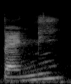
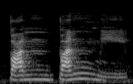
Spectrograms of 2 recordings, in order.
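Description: First: The first syllable sounds like 'bang'. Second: The first syllable sounds like 'bun'. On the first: The speaker calls it right. "they pronounce it as bang mi" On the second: The speaker calls it wrong. "You will always read it as bun mi, but it's not bun mi"

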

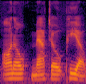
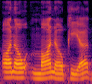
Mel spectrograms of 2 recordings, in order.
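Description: First: The third syllable starts with a T sound. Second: The third syllable starts with an N sound. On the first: The speaker calls it right. "It is onomatopoeia" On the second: The speaker calls it wrong. "it's not onomonopoeia. The T doesn't all of a sudden make an N sound"

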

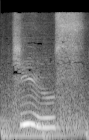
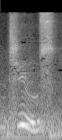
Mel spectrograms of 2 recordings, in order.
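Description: First: The vowel is stretched out longer. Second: The vowel is kept short. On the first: "They elongate a bit" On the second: "instead of saying Tschüss"

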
